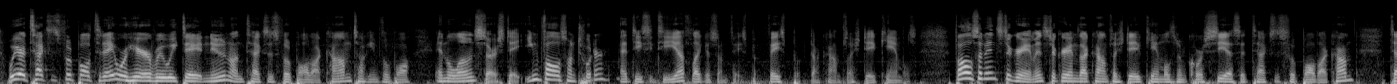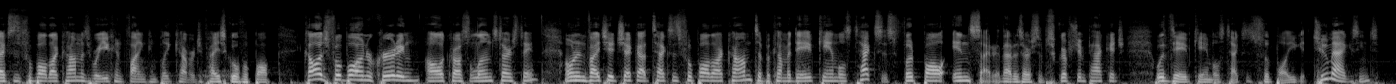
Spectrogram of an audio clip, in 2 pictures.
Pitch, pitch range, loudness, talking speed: 150 Hz, 120-175 Hz, -25 LUFS, 225 wpm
